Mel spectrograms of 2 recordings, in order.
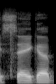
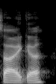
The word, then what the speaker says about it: Saiga: converted I know a lot of you say Saiga but it's pronounced Saiga so the Saiga unconverted is great but if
